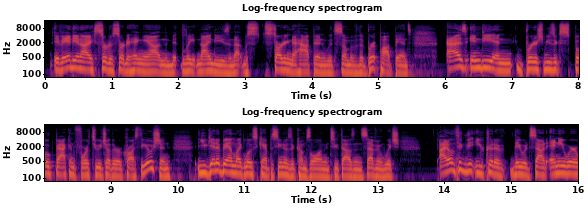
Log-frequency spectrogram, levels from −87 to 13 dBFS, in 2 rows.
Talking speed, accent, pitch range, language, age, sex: 240 wpm, American, 120-145 Hz, English, 20-39, male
